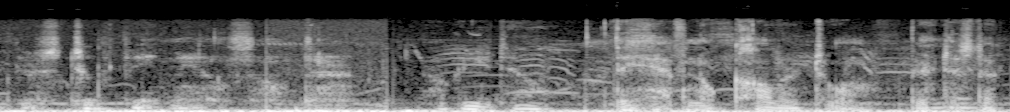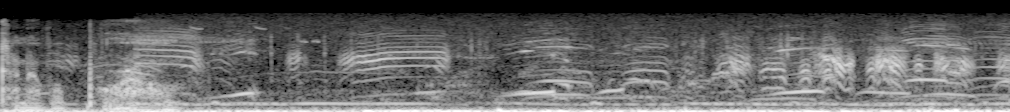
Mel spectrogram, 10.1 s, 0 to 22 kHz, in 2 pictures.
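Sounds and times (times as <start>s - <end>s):
male grouse displaying and calling at a lek: 0.0s - 10.0s
speech: 0.2s - 8.2s.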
